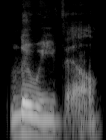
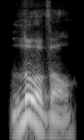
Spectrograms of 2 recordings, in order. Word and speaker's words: Louisville: The Louisville Visitors Center says that the that only the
